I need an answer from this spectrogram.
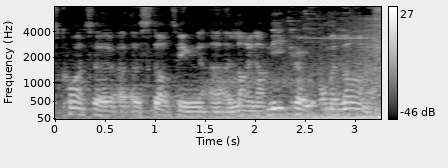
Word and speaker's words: Niko: Niko Omilana. They said my name wrong. I can't believe it. It's Niko, not Niko. I don't know how many times I have to say this. I thought they were Niko.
